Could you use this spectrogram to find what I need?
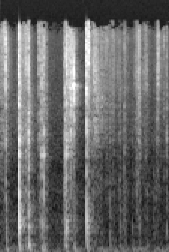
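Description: Tarot cards being shuffled and drawn: several sharp papery snaps and flicks with softer rustling between them, in an uneven rhythm. No voices.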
